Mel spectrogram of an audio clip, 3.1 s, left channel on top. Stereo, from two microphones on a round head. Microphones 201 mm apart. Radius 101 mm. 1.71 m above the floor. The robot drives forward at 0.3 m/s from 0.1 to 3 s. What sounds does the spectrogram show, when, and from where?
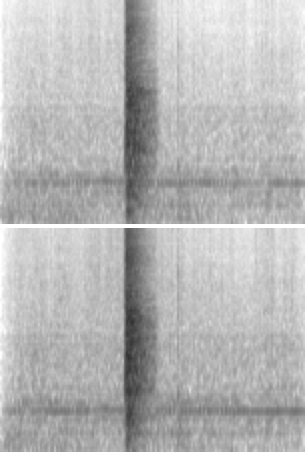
1.2 s a clap: 35° right (ahead or behind), 0.5 m; by 1.6 s 30° right (ahead or behind), 0.6 m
